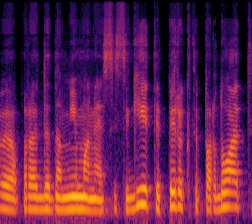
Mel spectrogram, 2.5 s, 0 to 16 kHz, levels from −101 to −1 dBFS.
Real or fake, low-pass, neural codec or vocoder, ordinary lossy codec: real; 14.4 kHz; none; Opus, 16 kbps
